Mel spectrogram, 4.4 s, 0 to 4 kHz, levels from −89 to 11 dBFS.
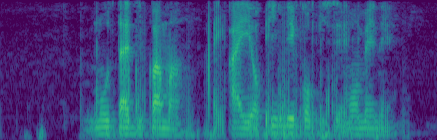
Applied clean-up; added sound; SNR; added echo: none; none; none; none.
